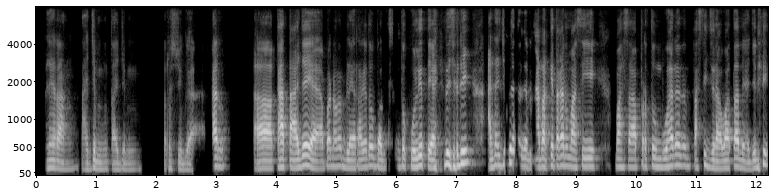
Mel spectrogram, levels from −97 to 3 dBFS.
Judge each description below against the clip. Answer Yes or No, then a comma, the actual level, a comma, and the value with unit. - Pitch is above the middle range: No, medium, 145 Hz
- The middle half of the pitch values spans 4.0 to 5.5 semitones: No, average, 3.2 semitones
